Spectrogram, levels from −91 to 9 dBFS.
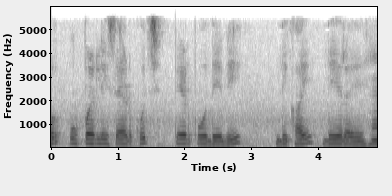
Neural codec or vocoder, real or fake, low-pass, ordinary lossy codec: none; real; 5.4 kHz; AAC, 24 kbps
